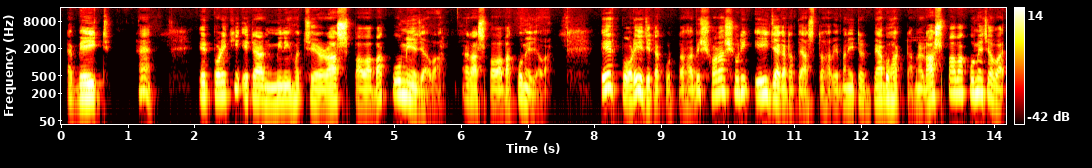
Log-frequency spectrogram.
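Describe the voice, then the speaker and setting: A Bangladeshi man teaching English vocabulary, repeating each word slowly for students to drill, and reading example sentences out very slowly. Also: medium pitch, gravelly, dark tone, breathy edge, muffled recording. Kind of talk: classroom-style vocabulary lesson.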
